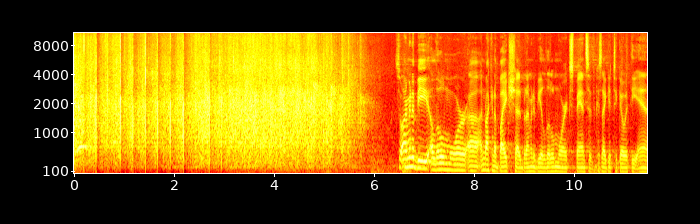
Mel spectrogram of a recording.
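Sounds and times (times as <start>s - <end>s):
large crowd applause: 0.0s - 6.0s
speech: 6.5s - 11.4s.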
